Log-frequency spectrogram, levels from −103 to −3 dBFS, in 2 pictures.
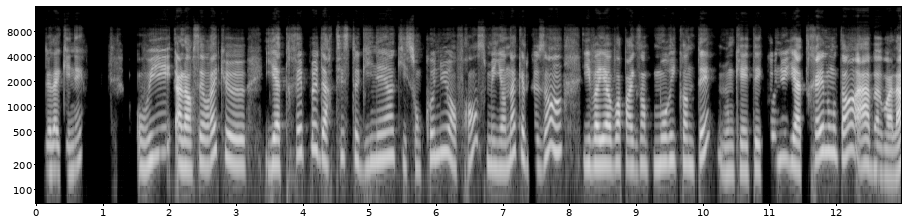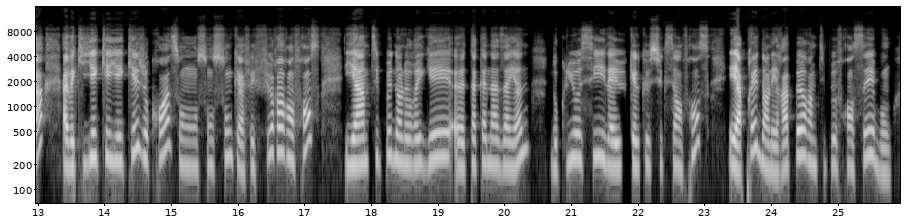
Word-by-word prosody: De 175 - -4
la 180 0 +2
Guinée? 175 +9 -7 0.8
Oui, 255 - -2
alors, 190 -3 +5
c'est 210 +2 -1
vrai 245 +9 0
qu'il 210 -7 -1 0.3
y 205 -1 -2
a 200 - +6
très 265 +7 -5
peu 310 +3 -2
d'artistes 240 +1 -3
guinéens 225 +6 -3
qui 230 -5 -11
sont 190 0 -5
connus 255 +7 -5
en 220 - -2
France, 375 - -7
mais 195 -2 -4
il - - -7
y 185 - -1
en 185 - -5
a 265 - 0
quelques-uns, 250 - -3
hein. 300 - -8 0.3
Il 200 -1 -3
va 200 0 +5
y 200 - +5
avoir, 205 +1 +3
par 200 - 0
exemple, 195 +1 -4
Morikante, 210 0 -4 0.2
donc, 170 -7 -10
qui 180 - -2
a - - +3
été 175 +1 -4
connu 225 +1 -4
il 235 - -3
y 200 - +6
a 180 - +8
très 230 +8 +3
longtemps, 280 -2 0
ah 205 0 +7
bah, 180 -2 -1
voilà, 155 +1 +7 0.3
avec 190 0 +4
Yéké 240 +3 +4
Yéké, 225 - 0
je 245 - -2
crois, 265 +8 -1
son 195 - -7
son 195 +2 -6
son 245 +6 -4
qui 225 -6 -2
a 175 - 0
fait 190 +1 -8
fureur 280 - -1
en 230 - +1
France. 390 - -1 0.4
Il 200 - -7
y 205 - +5
a 200 - +10
un 210 - +1
petit 245 +4 -8
peu, 260 +5 -6
dans 230 -2 -1
le 205 -1 -3
reggae, 220 +5 0
heu, 190 -1 0
Takana 200 +1 -3
Zion, 195 +9 -2 0.3
donc 185 -1 -11
lui 225 +3 -5
aussi 240 +1 -3
il 205 - -3
a 190 -1 +4
eu 185 0 -3
quelques 195 0 -1
succès 200 +1 -2
en 185 -2 -3
France. 275 - -6 0.3
Et - - +10
après, 290 +3 +4
dans 200 -6 0
les 170 -1 -2
rappeurs 195 +9 +1
un 210 -2 -4
petit 185 0 -18
peu 200 +1 -9
français, 240 +9 -3
bon, 160 -6 -10
210 Hz, 215 wpm, -23 LUFS, 190-245 Hz, 0.8 s, a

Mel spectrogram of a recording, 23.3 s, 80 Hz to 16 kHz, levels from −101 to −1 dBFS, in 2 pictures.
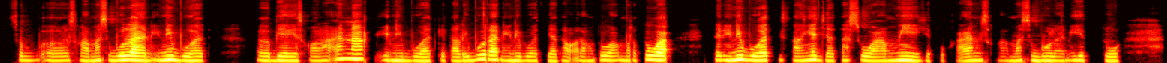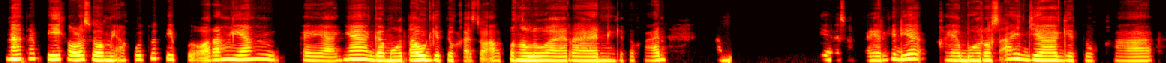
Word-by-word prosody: seb 195 -2 -9 0.2
eee, 185 0 -7
selama 195 0 -4
sebulan, 200 -1 +6
ini 205 +2 +5
buat, 185 -1 0 0.5
eee, 195 -1 -3
biaya 190 -1 +1
sekolah 185 +1 -10
anak, 270 -1 +4 0.2
ini 190 -1 -1
buat 180 -1 -3
kita 185 -1 -11
liburan, 220 +4 +1
ini 190 0 -1
buat 185 -1 -7
jatah 180 +1 -7
orang 185 0 -9
tua 205 -1 -3
mertua, 205 +3 +4 0.5
dan 205 - -5
ini 220 +4 +8
buat 205 -3 +3
misalnya 200 +1 -2
jatah 190 +1 -8
suami 190 0 +2 0.2
gitu 175 0 -16
kan, 185 +1 -5
selama 185 -2 -11
sebulan 190 -1 -4
itu. 195 -2 -5 0.6
Nah, 250 - +11
tapi 280 -4 -3
kalau 215 0 +3
suami 200 -2 +2
aku 200 +3 -14
tuh 290 - -5
tipe 235 -2 -7
orang 220 +2 -2
yang 235 +1 +3 0.4
kayaknya 195 +2 -3 0.2
nggak 200 -2 +3
mau 190 +1 +3
tahu 210 +1 +6
gitu, 205 -1 -3
Kak, - - -12
soal 180 - -8
pengeluaran 195 -2 +3 0.2
gitu 185 +1 -15
kan. 195 +1 -5 0.6
Sam - - -11 1.0
iya, 220 - -7
sampai 200 +1 -26
akhirnya 200 +6 -4
dia 260 - +5 0.2
kayak 200 -2 -4
boros 195 +1 +1
aja 225 -5 +3 0.2
gitu, 195 0 -7 0.3
Kak. 185 0 -7
195 Hz, 155 wpm, -22 LUFS, 185-210 Hz, 1.0 s, Nah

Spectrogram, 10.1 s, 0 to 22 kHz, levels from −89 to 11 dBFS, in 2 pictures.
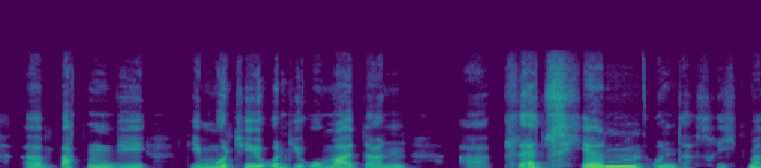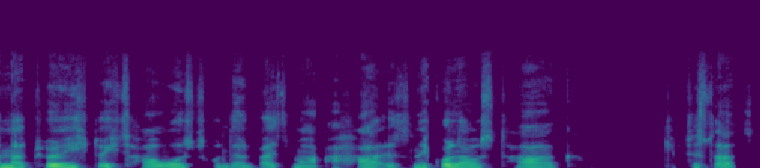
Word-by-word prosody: äh, 155 +1 -2
backen 175 +3 -1
die 170 -1 -6 0.3
die 175 - -5
Mutti 210 +4 +3
und 165 +1 -1
die - - -5
Oma 175 +2 +2
dann, 155 -1 -5 0.4
äh, - - -13
Plätzchen 290 -1 +6
und 150 -2 -4
das 130 -3 -19
riecht 185 +4 -18
man 240 -1 +2
natürlich 235 +1 +1
durchs 220 -2 -8
Haus 235 +2 -3
und 155 +2 -15
dann 150 -1 -12
weiß - - -11
man, 185 -2 -9
aha, 200 +5 -7
ist 150 -8 -14
Nikolaustag? 245 +3 -3 0.6
Gibt - - -29
es 235 0 -12
das? 315 +7 -5
205 Hz, 165 wpm, -25 LUFS, 165-240 Hz, 0.6 s, Plätzchen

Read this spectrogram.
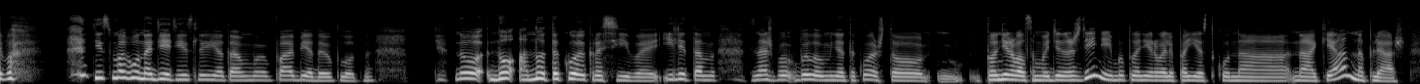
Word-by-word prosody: его 265 +2 +4 0.8
не 295 0 +6
смогу 300 +1 +4
надеть, 245 -3 +3
если 220 0 -3
я 210 -2 -2
там, 195 0 -4
э, 195 -1 -7
пообедаю 190 -4 -3
плотно. 175 0 -7 0.8
Но 275 +3 +4
но 270 +5 +5
оно 225 +5 +4
такое 255 -1 +5
красивое! 185 -5 -4
Или 240 +1 -1
там, 200 0 -2 0.3
знаешь, 215 +1 -3
бы 210 +1 -3
было 220 0 +1
у - - -1
меня 195 -1 -1
такое, 200 +3 -4
что, 175 -2 -3
м, 125 -1 -10 0.2
планировался 210 -3 +3
мой 195 -1 +1
день 200 0 +1
рождения, 255 - +2
и - - -1
мы 205 +1 -3
планировали 195 -2 0
поездку 185 -1 -3
на 170 -2 -5
на 180 -1 -2
океан, 210 - -1
на 200 -5 0
пляж. 160 -5 -4
200 Hz, 160 wpm, -23 LUFS, 180-225 Hz, 0.8 s, не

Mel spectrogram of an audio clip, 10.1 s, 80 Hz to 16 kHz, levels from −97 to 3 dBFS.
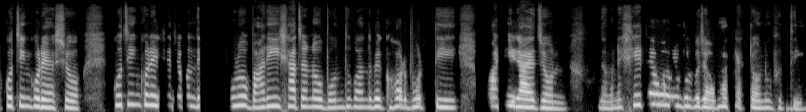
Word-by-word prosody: Coaching 280 0 +2
করে 255 -2 +7
আসো। 220 - -3 0.6
Coaching 330 +2 0
করে 320 -1 +4
এসে 310 +1 -24
যখন 295 +1 -7
দে - - +1 0.4
পুরো 290 +1 +2 0.2
বাড়ি 245 +3 +1 0.2
সাজানো 265 -1 +2 0.2
বন্ধু-বান্ধবের 245 +1 0
ঘর 260 +2 +1
ভর্তি; 255 -1 -1 0.6
পার্টির 280 0 0
আয়োজন 225 -3 +3 0.5
না - - -6
মানে 225 +2 -3
সেটাও 330 +1 +1
আমি 295 -1 -4
বলবো 265 -1 0
যে - - +6
অবাক 265 +3 -2
একটা 220 +4 -5
অনুভূতি। 220 -2 -7
260 Hz, 150 wpm, -20 LUFS, 235-290 Hz, 0.6 s, করে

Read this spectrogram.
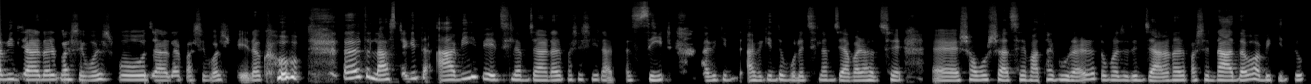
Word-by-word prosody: আমি 230 +1 +1
জানালার 215 0 +4
পাশে 225 -2 0
বসব, 230 +3 -1 0.4
জানালার 195 +1 0
পাশে 200 0 -8
বসবি 205 +1 -5
না 200 - +3
খুব 315 - +8 0.6
আ - - +3 0.2
তো - - +4
লাস্ট 230 +2 +2
এ - - -1
কিন্তু 285 - -2 0.2
আমি 215 +5 +1 0.2
পেয়েছিলাম 215 -1 +1
জানালার 195 +1 +1
পাশে 215 +1 -5
শিট 215 -1 -5
আ - - -5 0.3
সিট। 205 +1 -1 0.4
আমি 195 +3 -1
কিন্তু 220 +6 -8
আমি 190 -1 -1
কিন্তু 205 +1 -1
বলেছিলাম 195 +1 -4
যে - - -1
আমার 185 +1 0
হচ্ছে 190 +2 -5 0.4
অ্যাঁ 180 0 +1
সমস্যা 210 +1 0
আছে 190 +3 -5
মাথা 185 +4 -3
ঘুরার। 200 0 +1 0.2
তোমরা 205 0 -1
যদি 200 +1 0
জানালার 185 +3 +2
পাশে 200 +2 -3
না 195 - +7
দাও 195 +1 +3
আমি 200 0 -2
কিন্তু 210 +1 -5
205 Hz, 190 wpm, -23 LUFS, 195-215 Hz, 0.6 s, খুব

